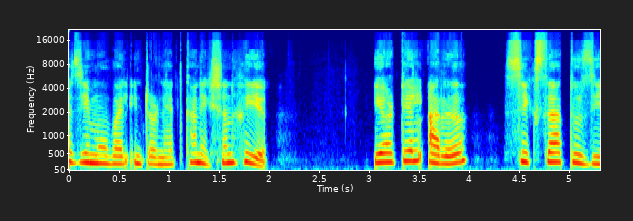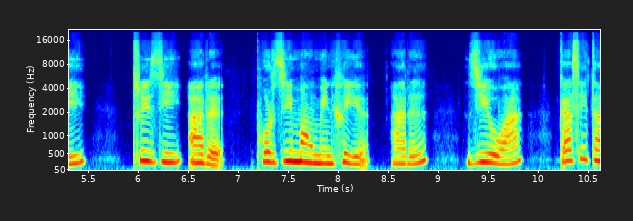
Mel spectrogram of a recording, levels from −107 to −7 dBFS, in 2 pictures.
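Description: A speech recording with plainly audible Opus compression throughout. The sound is hoarse and somewhat muffled, with grainy, noisy texture in the upper bands even though content still reaches 20.2 kHz. The cause is likely Opus in its hybrid speech mode, which fits a bitrate near 16 kbps.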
